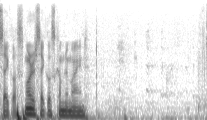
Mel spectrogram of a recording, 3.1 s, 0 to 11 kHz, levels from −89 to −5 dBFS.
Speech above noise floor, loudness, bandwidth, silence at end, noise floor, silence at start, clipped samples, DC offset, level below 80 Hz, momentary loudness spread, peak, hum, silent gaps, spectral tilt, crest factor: 31 dB; -31 LUFS; 10 kHz; 0 s; -61 dBFS; 0 s; under 0.1%; under 0.1%; -40 dBFS; 8 LU; -14 dBFS; none; none; -7 dB/octave; 20 dB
